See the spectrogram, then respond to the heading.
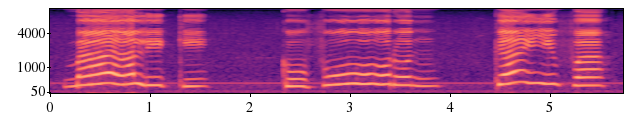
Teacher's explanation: pada pangkal lidah agak ke muka sedikit dan langit-langit atas, yaitu huruf kaf. Baik berharakat hidup, yaitu fathah, kasroh, dan dhammah, maupun berharakat mati ataupun sukun.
